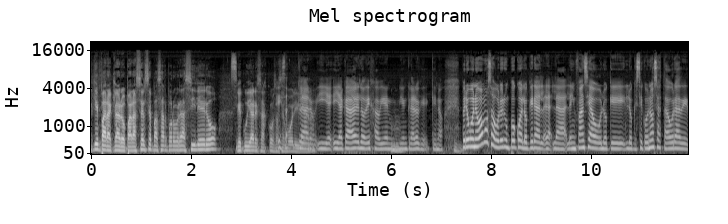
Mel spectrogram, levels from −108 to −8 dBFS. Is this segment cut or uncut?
cut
